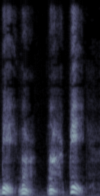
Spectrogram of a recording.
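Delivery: savage, ferocious, fierce, high-pitched voice. A peasant goads the forester who has just risen; fierce voice. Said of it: "подхватил мужик свирепым голосом".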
